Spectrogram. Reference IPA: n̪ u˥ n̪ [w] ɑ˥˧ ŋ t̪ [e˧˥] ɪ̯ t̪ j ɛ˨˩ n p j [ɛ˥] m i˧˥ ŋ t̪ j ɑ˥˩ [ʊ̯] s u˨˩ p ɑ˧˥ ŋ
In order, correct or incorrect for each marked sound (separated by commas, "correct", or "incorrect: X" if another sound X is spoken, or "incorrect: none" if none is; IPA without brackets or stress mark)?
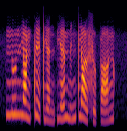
incorrect: j, incorrect: e˥˩, incorrect: ɛ˧˥, correct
